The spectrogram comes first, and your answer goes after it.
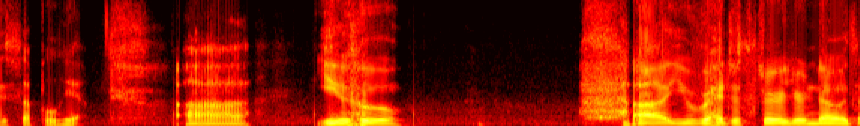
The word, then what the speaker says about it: Sepolia: Sepolia or Sepolia, or however you like to pronounce it. I say Sepolia.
